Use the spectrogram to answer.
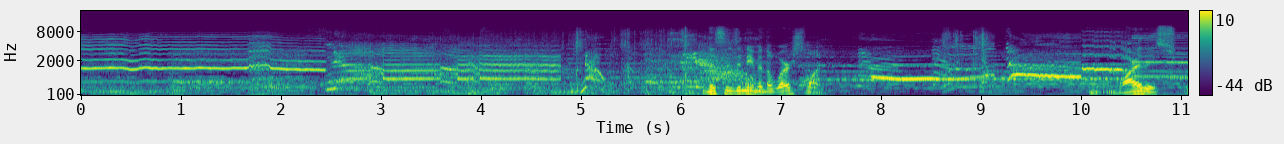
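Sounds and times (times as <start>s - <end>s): people screaming no: 0.0s - 5.2s, 7.8s - 11.0s
background music: 0.0s - 11.0s.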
